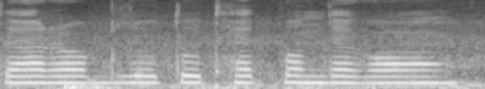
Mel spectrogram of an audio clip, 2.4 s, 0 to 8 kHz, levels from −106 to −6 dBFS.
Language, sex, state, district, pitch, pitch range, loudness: Chakma, female, Tripura, Dhalai, 220 Hz, 215-225 Hz, -15 LUFS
